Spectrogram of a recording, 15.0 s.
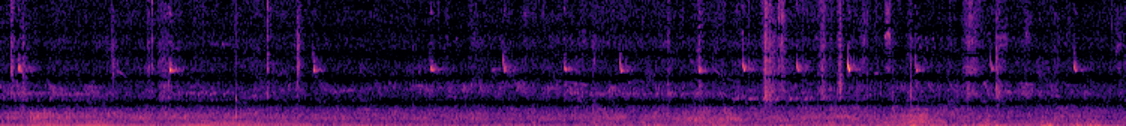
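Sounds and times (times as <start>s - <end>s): low outdoor rumble: 0.0s - 15.0s
low steady hum: 0.0s - 15.0s
small bird chirping: 3.9s - 12.2s.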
